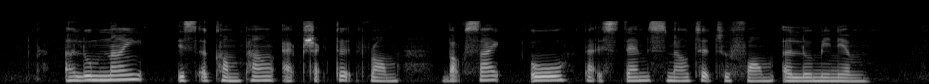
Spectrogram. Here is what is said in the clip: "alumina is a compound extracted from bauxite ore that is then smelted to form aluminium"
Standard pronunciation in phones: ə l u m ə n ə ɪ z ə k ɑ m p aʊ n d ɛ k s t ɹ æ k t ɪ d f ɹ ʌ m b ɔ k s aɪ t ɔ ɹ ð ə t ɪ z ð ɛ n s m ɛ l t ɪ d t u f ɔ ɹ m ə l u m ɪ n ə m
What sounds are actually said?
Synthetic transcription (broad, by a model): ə l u m n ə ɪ s ə k ɑ m p aʊ n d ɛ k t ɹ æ k t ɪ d f ɹ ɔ m b ɔ k s aɪ t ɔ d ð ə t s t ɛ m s m ɛ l t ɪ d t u f ɔ m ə l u m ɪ n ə m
